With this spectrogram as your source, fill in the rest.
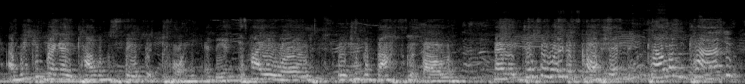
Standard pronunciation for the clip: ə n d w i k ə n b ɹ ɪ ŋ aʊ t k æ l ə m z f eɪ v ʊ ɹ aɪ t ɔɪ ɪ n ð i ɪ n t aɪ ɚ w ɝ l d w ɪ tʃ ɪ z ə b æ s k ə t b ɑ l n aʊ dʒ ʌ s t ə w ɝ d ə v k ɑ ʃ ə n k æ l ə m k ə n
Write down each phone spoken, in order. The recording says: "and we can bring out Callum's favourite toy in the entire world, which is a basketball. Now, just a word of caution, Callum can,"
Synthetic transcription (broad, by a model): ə n w i k ə n b ɹ ɪ ŋ aʊ t k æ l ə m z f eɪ ɪ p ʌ t ɔɪ ɪ n ð i ɪ n t aɪ ɚ w ɝ l d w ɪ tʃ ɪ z ə b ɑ s k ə t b ɑ l n aʊ dʒ ʌ s t ə w ɝ d ə v k ɑ ʃ ə n k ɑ l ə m k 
